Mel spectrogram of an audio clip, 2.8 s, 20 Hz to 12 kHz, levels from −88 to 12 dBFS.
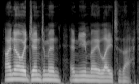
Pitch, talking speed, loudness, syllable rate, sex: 135 Hz, 215 wpm, -18 LUFS, 4.9 syllables/s, female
